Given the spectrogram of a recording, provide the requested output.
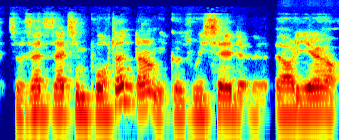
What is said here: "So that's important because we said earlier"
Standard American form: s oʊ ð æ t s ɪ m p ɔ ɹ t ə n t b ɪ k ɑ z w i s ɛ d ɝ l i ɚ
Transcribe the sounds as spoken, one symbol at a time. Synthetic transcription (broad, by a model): s oʊ ð æ t s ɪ m p ɔ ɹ t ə n t b ɪ k ɑ z w i s ɛ d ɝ l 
